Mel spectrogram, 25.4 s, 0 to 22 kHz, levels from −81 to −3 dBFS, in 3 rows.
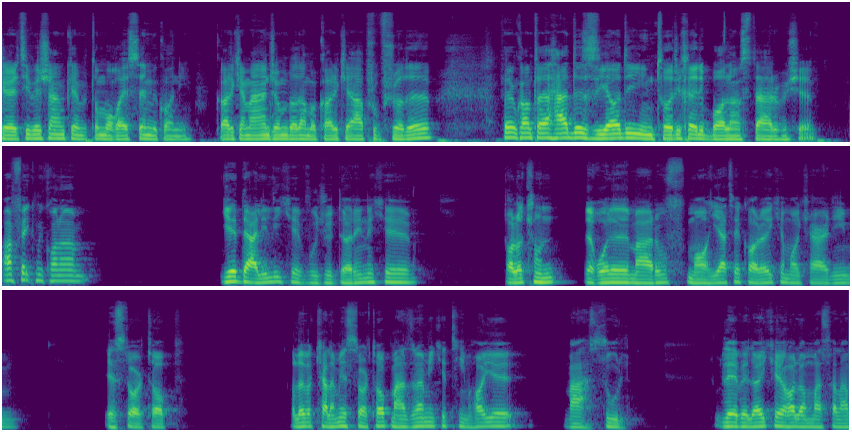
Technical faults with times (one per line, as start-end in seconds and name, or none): none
